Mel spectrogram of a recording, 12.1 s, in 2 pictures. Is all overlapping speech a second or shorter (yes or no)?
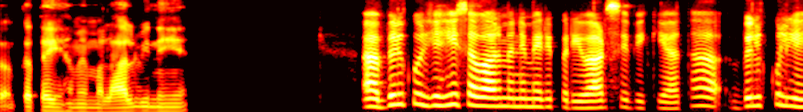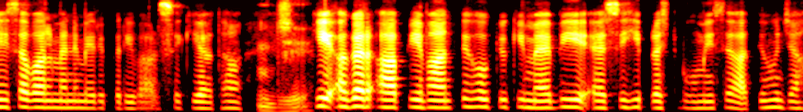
yes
